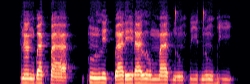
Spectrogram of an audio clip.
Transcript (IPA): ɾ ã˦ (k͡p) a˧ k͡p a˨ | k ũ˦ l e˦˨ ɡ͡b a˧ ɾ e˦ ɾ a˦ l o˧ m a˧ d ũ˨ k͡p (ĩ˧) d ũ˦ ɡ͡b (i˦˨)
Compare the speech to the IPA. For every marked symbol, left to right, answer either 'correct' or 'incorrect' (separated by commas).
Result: incorrect, incorrect, correct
